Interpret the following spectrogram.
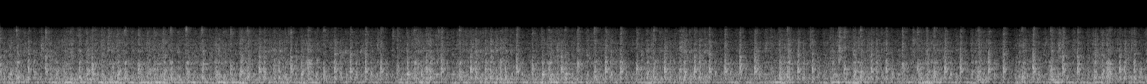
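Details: Brand-new GE washer (Sep 2012), spin cycle loaded with 2 blankets: heavy continuous thumping and rattling over a low drone, absent when empty and during wash and rinse.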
